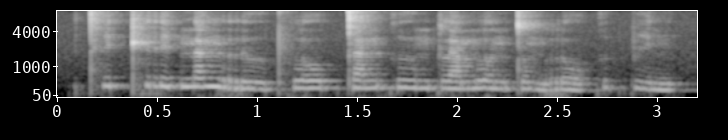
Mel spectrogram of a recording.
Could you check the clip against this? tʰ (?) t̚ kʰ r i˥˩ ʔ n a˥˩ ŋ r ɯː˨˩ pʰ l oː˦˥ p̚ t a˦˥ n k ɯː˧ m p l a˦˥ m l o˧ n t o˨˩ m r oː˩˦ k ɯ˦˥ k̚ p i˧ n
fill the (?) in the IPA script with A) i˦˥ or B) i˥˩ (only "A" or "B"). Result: A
